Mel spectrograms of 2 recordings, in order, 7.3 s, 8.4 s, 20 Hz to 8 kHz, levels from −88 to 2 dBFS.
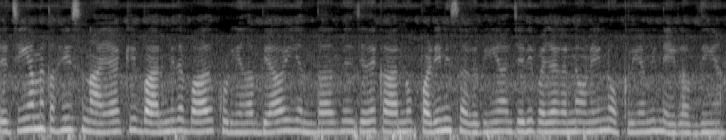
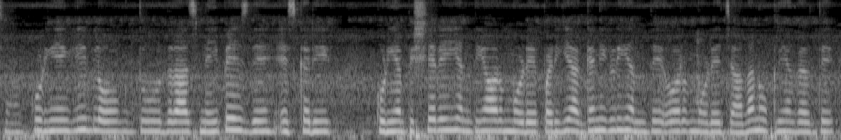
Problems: low volume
